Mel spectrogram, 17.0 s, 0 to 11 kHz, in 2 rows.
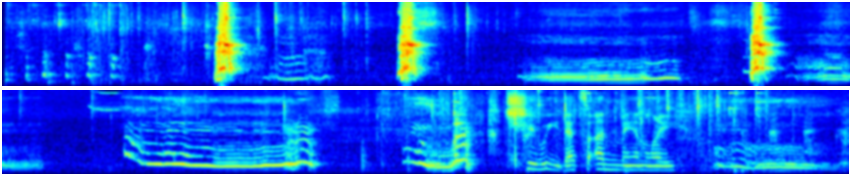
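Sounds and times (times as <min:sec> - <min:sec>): small dogs barking: 0:02.1 - 0:02.6, 0:04.0 - 0:04.4, 0:07.4 - 0:07.9
dogs growling: 0:15.5 - 0:16.9.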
